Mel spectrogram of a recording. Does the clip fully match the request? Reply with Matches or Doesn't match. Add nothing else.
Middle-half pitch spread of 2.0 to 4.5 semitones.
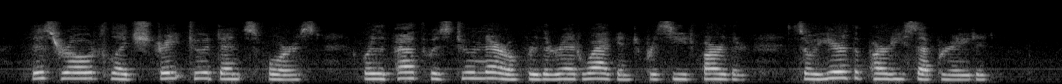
Matches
